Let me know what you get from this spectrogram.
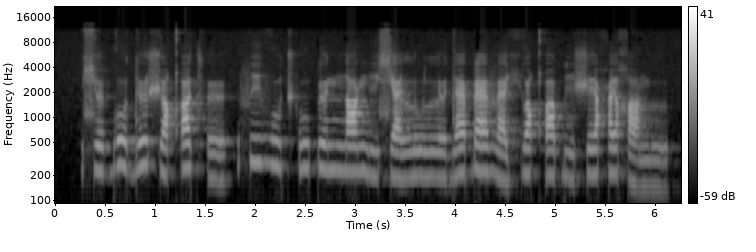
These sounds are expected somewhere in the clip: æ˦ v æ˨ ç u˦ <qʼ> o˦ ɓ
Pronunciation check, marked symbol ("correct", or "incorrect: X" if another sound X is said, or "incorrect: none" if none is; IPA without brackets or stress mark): correct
